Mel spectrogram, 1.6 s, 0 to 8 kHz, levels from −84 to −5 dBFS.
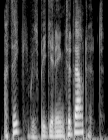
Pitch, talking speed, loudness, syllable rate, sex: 115 Hz, 295 wpm, -20 LUFS, 6.8 syllables/s, male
